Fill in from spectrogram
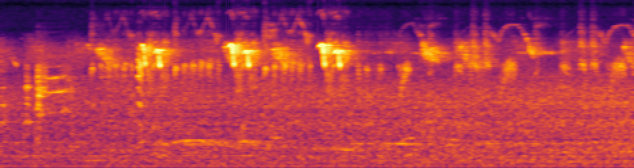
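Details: A starling, said to be making chicken-like sounds, gives a run of high, squeaky chirps and chatters about once a second, then a few looping whistles, with a faint low hum behind.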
